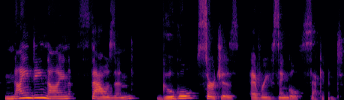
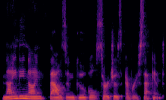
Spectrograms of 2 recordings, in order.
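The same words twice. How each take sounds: First: Slow, spaced-out big statistic; drawn out for impact; slow emphasis. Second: Said in the usual way. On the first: Real, not acted. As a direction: let each word of the figure land separately. Big figure stressed, then restated.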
